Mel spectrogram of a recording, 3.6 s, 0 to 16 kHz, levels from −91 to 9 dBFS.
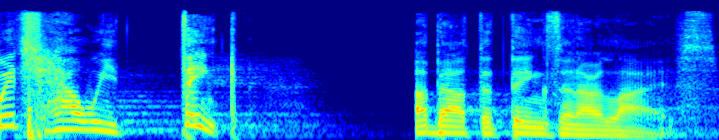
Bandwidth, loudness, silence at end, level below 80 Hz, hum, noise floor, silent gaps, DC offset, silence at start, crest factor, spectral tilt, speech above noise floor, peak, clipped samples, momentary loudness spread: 13 kHz; -27 LUFS; 0.05 s; -48 dBFS; none; -73 dBFS; none; under 0.1%; 0 s; 20 dB; -5 dB/octave; 46 dB; -8 dBFS; under 0.1%; 8 LU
